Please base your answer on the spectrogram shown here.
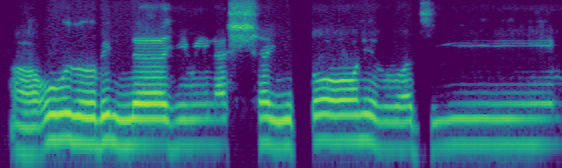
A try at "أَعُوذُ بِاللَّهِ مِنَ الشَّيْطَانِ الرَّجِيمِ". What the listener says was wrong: আপনি আরেকটু সময় নিয়ে পড়বেন। আপনি মনে করেন যতটা সময় নিয়ে পড়লেন, এই পড়াটাকে আরেকটু স্থির গতি আর এবং একটু মজবুতি।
